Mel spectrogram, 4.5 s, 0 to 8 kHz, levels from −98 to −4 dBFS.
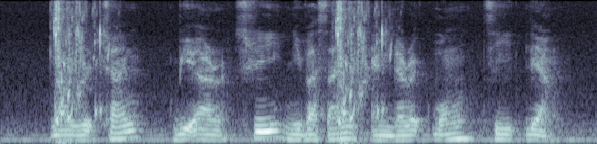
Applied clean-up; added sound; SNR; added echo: none; Splash, splatter; 8 dB; none.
